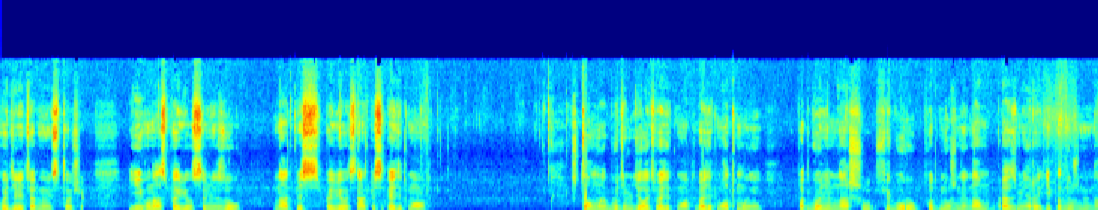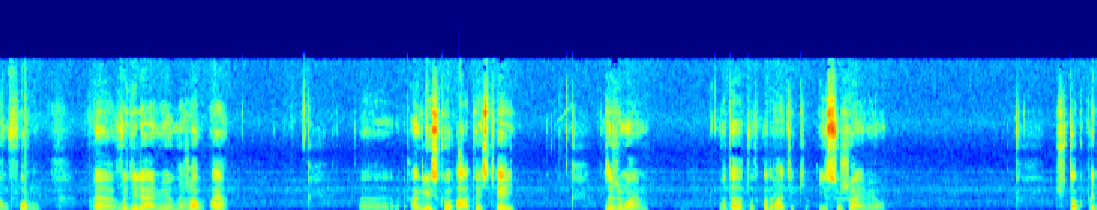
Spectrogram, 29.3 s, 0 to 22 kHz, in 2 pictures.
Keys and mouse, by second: 11.2 a, 12.1 a, 24.5-28.2 drag.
